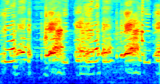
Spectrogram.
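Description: A pet fowl giving rapid, close chirping calls in quick repeated bursts, loud and clear with no other sounds.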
